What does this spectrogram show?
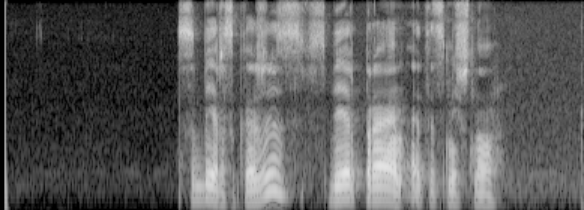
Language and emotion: Russian, neutral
